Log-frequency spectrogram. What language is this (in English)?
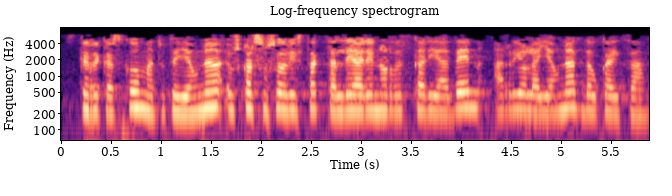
Basque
